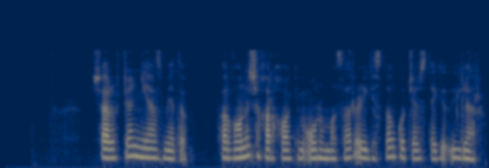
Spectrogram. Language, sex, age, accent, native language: Uzbek, female, 30-39, Toshkent shahri, Uzbek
